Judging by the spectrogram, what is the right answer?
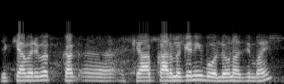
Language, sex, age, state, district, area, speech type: Urdu, male, 18-30, Uttar Pradesh, Gautam Buddha Nagar, urban, conversation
